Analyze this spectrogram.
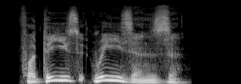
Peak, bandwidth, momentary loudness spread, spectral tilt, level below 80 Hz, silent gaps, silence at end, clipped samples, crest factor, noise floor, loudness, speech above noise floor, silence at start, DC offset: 0 dBFS; 16 kHz; 7 LU; -6 dB/octave; -42 dBFS; none; 0.55 s; under 0.1%; 14 dB; -76 dBFS; -13 LUFS; 64 dB; 0.2 s; under 0.1%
